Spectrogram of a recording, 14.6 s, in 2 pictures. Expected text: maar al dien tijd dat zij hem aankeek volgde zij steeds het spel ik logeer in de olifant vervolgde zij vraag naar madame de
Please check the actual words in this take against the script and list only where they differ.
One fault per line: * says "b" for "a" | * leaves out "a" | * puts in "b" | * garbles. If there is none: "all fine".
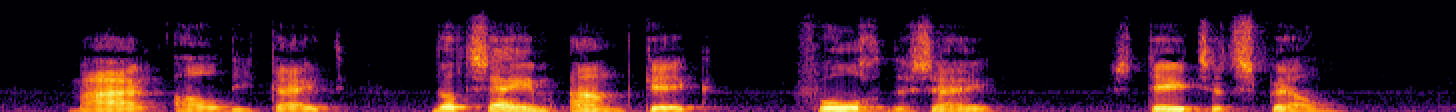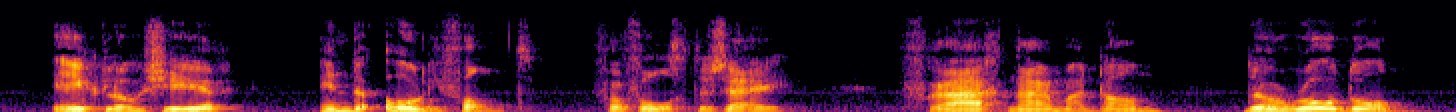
all fine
